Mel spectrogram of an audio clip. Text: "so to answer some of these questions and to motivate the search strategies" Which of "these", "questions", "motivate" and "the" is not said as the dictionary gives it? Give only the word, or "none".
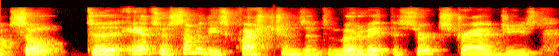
none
